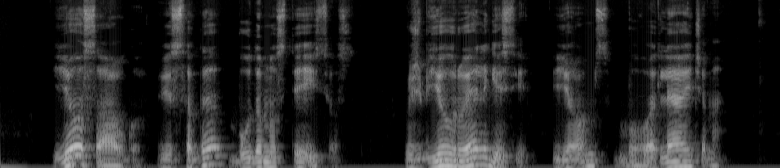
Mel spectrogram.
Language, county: Lithuanian, Vilnius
